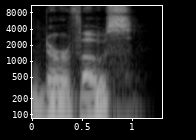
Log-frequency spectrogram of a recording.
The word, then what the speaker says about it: Nervos: It's actually, I think it's actually supposed to be pronounced Nervos, N-E-R-V-O-S, but I'm just going to say Nervous.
